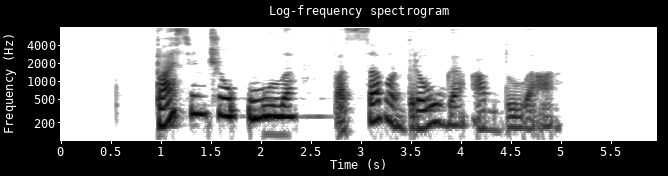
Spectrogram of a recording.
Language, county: Lithuanian, Šiauliai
